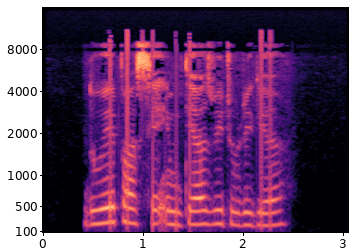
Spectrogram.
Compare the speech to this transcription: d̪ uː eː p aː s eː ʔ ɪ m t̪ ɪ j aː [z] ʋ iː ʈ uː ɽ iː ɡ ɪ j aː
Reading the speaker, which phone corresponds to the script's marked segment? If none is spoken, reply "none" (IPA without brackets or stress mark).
z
